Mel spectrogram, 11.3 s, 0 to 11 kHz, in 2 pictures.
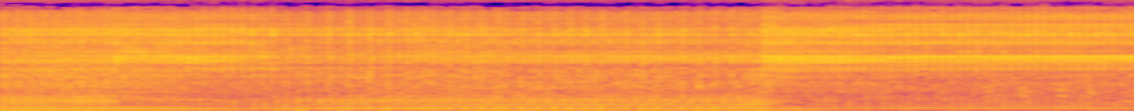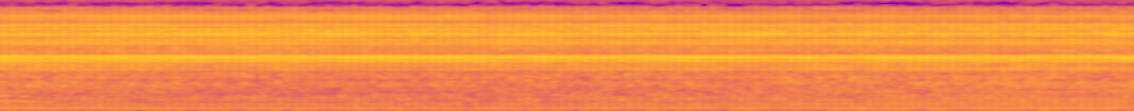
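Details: Honda tiller (kanriki) that had seized, now turns but makes abnormal noise; valve clearance reduced from 0.3 mm to 0.2 mm, yet a constant hissing metallic scrape stays over the fast, even engine beat. Owner suspects stuck piston or piston rings; unconfirmed.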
